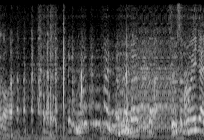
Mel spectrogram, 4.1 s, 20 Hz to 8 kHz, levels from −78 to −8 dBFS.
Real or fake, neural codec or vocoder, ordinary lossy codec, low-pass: fake; codec, 16 kHz, 0.4 kbps, LongCat-Audio-Codec; none; 7.2 kHz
